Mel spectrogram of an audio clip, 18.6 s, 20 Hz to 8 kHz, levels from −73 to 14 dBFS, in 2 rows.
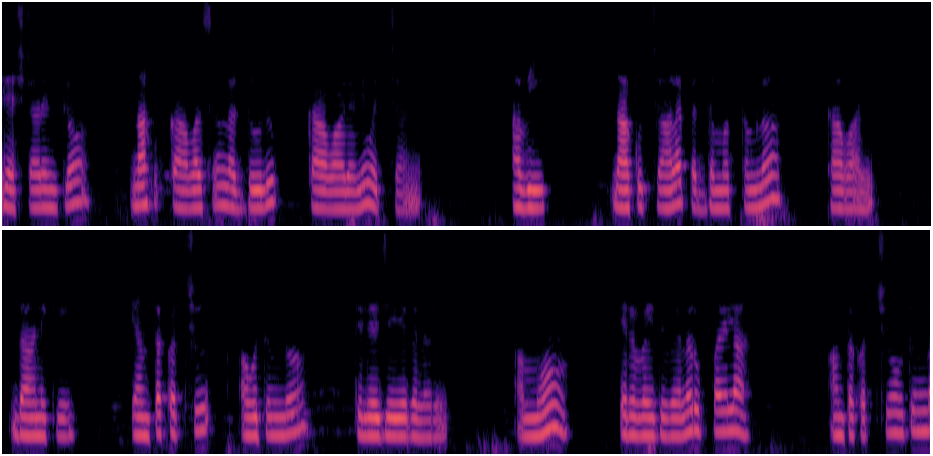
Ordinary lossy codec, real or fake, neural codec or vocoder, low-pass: none; real; none; none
